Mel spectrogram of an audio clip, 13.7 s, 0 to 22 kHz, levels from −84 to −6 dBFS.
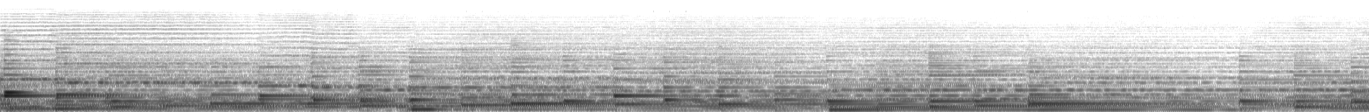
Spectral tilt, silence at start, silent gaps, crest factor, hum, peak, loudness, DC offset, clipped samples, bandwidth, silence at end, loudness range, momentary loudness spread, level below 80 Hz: -7.5 dB/octave; 0 s; none; 20 dB; none; -8 dBFS; -29 LUFS; under 0.1%; under 0.1%; 14.5 kHz; 0 s; 3 LU; 7 LU; -52 dBFS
